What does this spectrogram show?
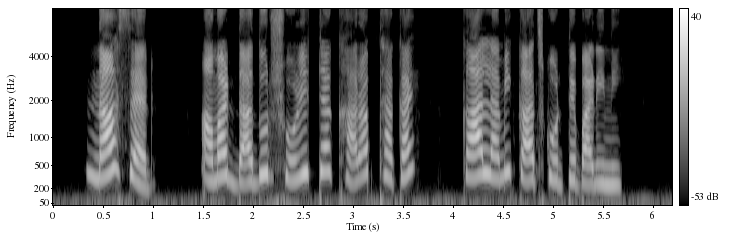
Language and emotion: Bengali, sad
